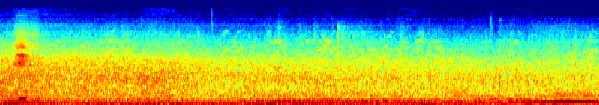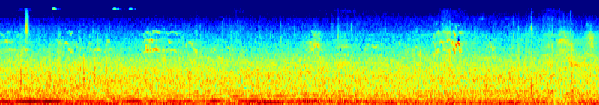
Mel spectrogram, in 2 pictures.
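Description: Electric passenger train's low rumble and hum, fading slowly as it moves away, with scattered short bird chirps.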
